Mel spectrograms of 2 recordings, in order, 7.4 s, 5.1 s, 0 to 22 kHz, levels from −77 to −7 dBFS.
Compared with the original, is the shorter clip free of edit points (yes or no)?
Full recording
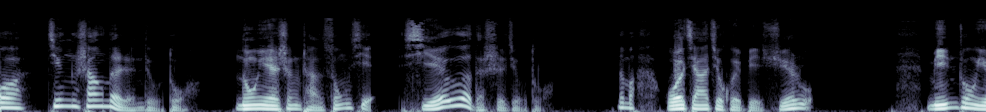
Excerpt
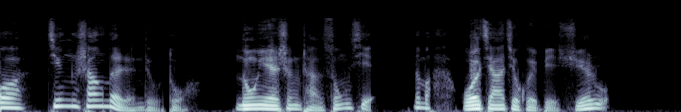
no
